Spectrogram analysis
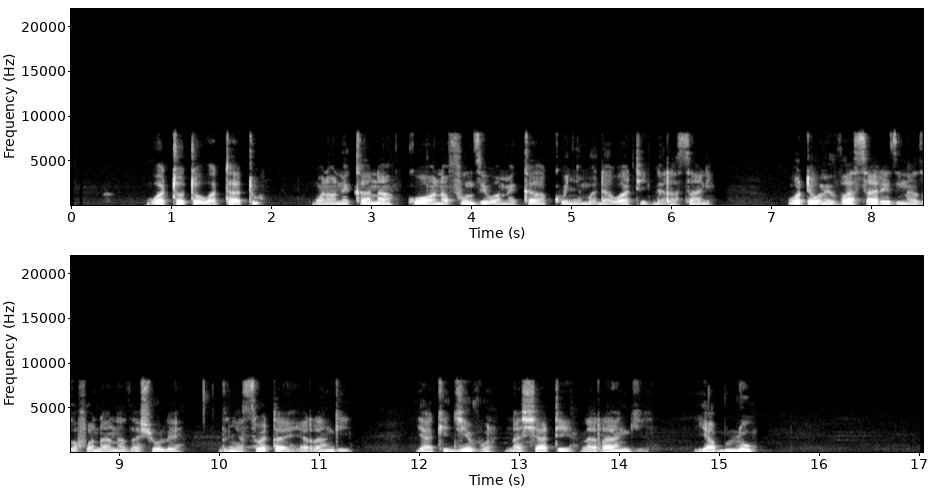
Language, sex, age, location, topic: Swahili, male, 25-35, Nairobi, education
